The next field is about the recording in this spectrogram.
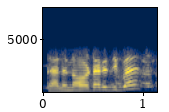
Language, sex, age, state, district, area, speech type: Odia, female, 30-45, Odisha, Dhenkanal, rural, conversation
